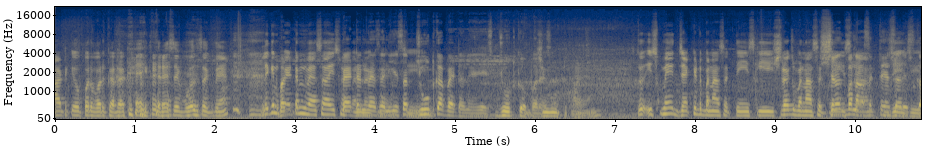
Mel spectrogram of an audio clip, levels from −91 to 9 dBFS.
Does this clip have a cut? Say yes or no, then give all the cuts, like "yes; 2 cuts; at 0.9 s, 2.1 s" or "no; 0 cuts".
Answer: no; 0 cuts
